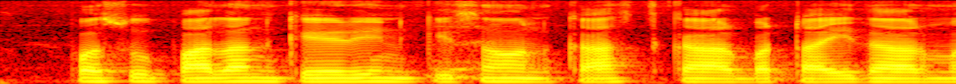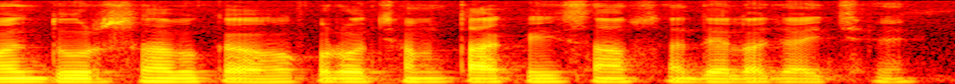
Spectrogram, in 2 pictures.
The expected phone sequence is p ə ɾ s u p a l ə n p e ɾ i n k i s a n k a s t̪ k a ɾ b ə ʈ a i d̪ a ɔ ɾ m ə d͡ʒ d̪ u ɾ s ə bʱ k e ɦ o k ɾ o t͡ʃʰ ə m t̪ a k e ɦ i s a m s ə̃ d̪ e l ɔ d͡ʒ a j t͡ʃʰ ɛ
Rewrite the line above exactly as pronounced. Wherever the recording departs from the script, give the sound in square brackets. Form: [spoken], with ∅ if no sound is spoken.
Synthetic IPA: p ə [∅] s u p a l ə n [k] e ɾ i n k i s a n k a s t̪ k a ɾ b ə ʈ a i d̪ a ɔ ɾ m ə d͡ʒ d̪ u ɾ s ə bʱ k e ɦ o k ɾ o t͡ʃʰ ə m t̪ a k e ɦ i s a [b] s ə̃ d̪ e l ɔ d͡ʒ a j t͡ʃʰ ɛ

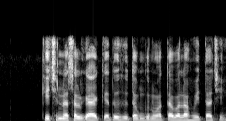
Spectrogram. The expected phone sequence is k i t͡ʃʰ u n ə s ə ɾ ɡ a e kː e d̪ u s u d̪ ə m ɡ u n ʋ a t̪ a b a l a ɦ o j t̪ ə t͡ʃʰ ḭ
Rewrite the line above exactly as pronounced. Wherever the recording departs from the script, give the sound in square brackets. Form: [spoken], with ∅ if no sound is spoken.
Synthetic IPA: k i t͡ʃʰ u n ə s ə [l] ɡ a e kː e d̪ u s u [t̪] ə m ɡ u n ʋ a t̪ a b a l a ɦ o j t̪ [a] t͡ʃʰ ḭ

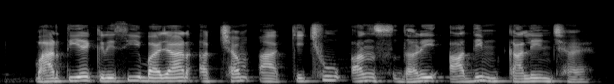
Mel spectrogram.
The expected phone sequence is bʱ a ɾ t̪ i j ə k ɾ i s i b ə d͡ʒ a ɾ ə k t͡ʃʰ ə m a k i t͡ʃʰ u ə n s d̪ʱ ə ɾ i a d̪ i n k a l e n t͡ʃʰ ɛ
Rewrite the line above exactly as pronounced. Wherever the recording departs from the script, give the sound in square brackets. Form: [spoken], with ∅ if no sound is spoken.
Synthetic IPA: bʱ a ɾ t̪ i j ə k ɾ i s i b [a] d͡ʒ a ɾ ə k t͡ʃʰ ə m a k i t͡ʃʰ u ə n s d̪ʱ ə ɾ i a d̪ i [m] k a l [i] n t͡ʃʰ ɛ

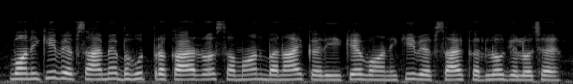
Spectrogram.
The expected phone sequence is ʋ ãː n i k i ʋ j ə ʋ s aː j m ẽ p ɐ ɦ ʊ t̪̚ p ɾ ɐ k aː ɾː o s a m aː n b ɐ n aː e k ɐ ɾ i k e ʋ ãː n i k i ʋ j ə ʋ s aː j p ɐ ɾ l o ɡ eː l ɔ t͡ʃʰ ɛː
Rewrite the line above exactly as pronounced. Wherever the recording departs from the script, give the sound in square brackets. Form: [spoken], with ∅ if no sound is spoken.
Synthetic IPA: ʋ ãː n i k i ʋ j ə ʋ s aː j m ẽ [b] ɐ ɦ ʊ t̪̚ p ɾ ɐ k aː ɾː o s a m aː n b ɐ n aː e k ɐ ɾ i k e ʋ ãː n i k i ʋ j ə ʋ s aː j [k] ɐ ɾ l o ɡ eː l [o] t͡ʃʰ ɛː

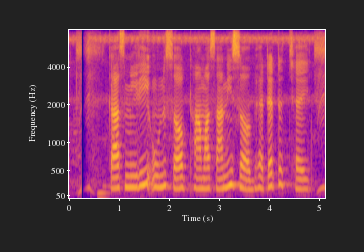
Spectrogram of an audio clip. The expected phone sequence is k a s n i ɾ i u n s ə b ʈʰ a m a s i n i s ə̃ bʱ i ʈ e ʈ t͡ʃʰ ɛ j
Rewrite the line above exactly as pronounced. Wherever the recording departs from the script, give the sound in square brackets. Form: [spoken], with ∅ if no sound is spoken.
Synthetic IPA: k a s [m] i ɾ i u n s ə b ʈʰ a m a s [a] n i s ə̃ bʱ [e] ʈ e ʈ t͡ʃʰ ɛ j

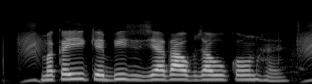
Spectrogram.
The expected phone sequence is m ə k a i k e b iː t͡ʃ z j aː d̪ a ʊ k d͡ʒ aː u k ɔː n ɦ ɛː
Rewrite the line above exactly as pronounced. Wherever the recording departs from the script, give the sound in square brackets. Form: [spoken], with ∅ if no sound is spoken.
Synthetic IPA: m ə k [ə] i k e b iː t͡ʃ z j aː d̪ a ʊ [p] d͡ʒ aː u k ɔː n ɦ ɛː

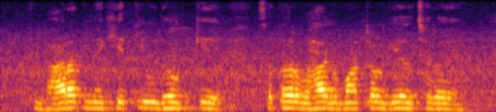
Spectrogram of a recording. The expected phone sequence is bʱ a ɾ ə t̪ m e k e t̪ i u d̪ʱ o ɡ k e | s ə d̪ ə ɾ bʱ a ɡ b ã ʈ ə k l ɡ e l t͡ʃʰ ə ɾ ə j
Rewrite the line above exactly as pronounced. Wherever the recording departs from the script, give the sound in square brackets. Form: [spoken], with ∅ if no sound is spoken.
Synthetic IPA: bʱ a ɾ ə t̪ m e [kʰ] e t̪ i u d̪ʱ o ɡ k e | s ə [t̪] ə ɾ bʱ a ɡ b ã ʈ ə [∅] l ɡ e l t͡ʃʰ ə ɾ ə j

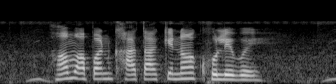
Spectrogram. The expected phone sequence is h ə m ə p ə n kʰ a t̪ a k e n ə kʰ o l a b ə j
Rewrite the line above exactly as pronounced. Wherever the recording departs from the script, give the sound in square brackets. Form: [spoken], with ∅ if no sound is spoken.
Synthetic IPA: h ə m ə p ə n kʰ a t̪ a k e n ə kʰ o l [e] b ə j

